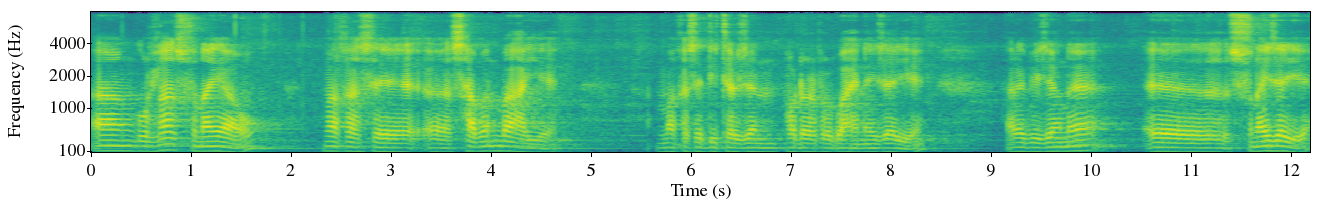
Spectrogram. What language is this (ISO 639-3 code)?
brx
